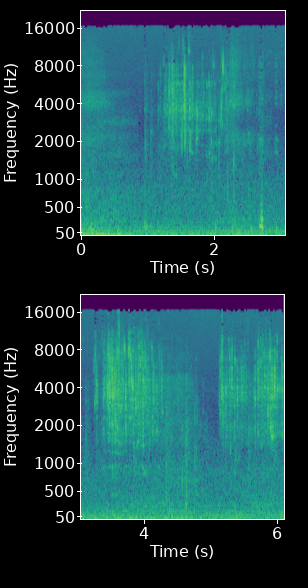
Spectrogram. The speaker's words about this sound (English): Oh. There we go. Opening the bottle.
